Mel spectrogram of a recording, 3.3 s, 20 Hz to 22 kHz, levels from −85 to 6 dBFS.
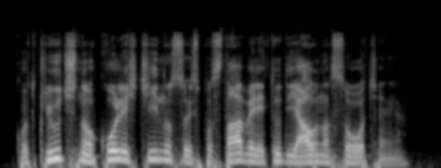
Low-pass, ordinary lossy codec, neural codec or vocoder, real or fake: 10.8 kHz; Opus, 24 kbps; none; real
